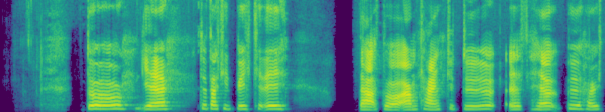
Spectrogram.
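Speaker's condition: Deafness; congenital deafness, born deaf

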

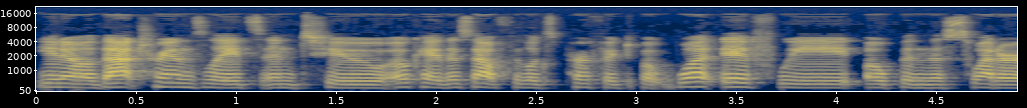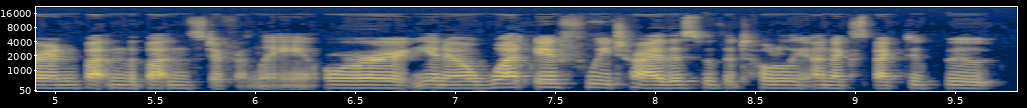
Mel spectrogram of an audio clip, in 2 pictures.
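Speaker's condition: No condition

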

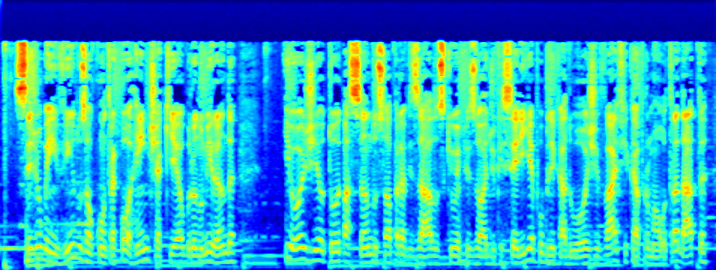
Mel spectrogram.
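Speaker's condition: No condition

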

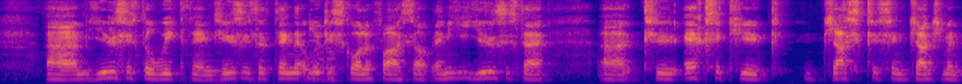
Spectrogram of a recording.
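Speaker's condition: Cleft palate (Pierre Robin syndrome), severe; delayed speech development, audible speech impediment, listeners often ask for repetition

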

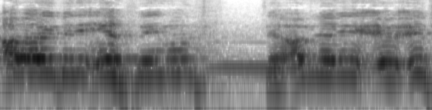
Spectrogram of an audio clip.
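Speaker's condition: Cerebral palsy

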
